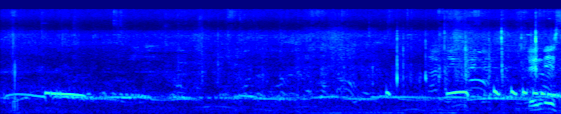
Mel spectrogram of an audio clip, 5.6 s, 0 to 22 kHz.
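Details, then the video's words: At a 2021 klantan singing contest in Gunung Kembar, East Lombok, numerous spotted doves coo together in a continuous mellow drone, with occasional sharper chirps and faint human voices in the background. "Lomba Derkuku Klantan Lombok 2021"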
